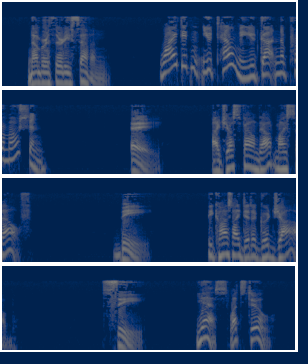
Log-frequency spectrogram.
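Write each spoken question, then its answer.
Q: Why didn't you tell me you'd gotten a promotion?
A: A: I just found out myself.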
